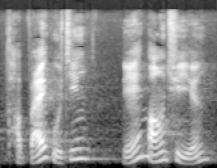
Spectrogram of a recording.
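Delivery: plain reading voice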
